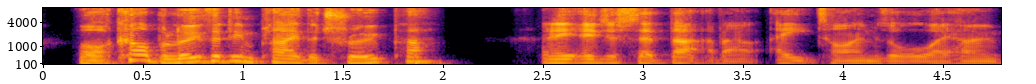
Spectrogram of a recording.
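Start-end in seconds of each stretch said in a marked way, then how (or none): 0.2-2.0 put-on broad Birmingham accent, grumbling. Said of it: "in this strong Brummie accent".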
